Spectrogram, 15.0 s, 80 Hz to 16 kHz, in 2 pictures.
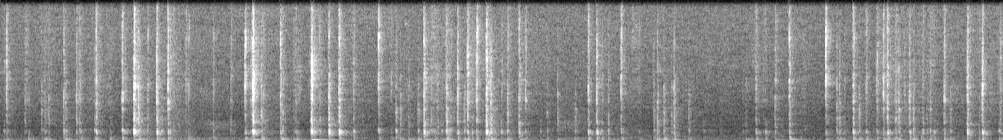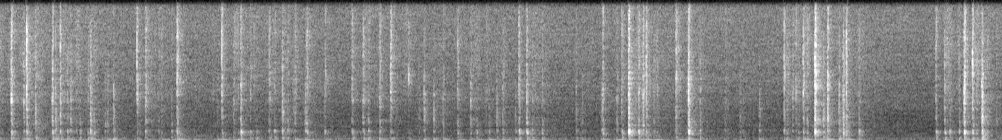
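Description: Two hands type with their fingertips on the plastic butterfly keys of an aluminum 2018 MacBook Air laptop, giving a steady stream of quick, short clicks. The clicks carry a low hum near 150 Hz underneath and come in uneven bursts, with a few louder taps standing out.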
